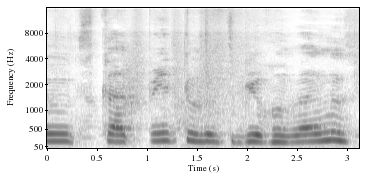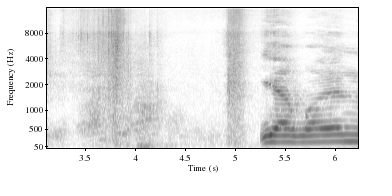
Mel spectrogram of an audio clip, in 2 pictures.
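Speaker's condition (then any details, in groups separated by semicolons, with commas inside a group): Paralysis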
